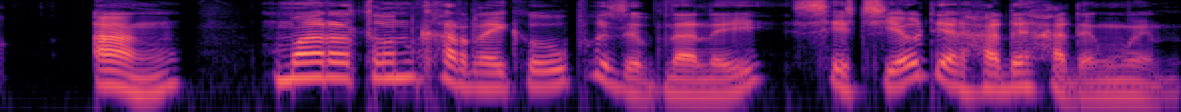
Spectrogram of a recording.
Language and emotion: Bodo, happy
